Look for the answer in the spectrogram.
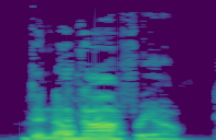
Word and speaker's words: D'Onofrio: Now, how do I pronounce Vincent's last name? – D'Onofrio. Dude, you're Italian.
